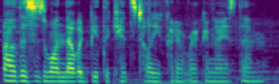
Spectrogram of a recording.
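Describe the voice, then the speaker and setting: Cool, probing woman prosecutor an actress's role in a game drama; voice a little low, music underneath. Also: flat delivery, quick pace, dark tone, lightly acted. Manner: cool, direct, inquisitive. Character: composed, probing female district attorney. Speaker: video game actor. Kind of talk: naturalistic crime drama acting. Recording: faint music under the dialogue. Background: background music.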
